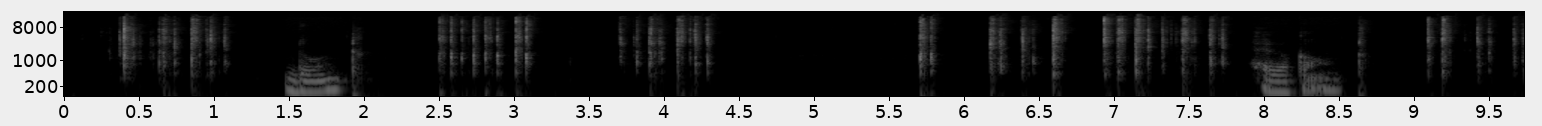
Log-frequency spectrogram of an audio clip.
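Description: Bursts of computer keyboard typing while text is entered into a login and registration screen, the clatter arriving in short clustered runs close by, alternating with someone talking between and over the keystrokes.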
